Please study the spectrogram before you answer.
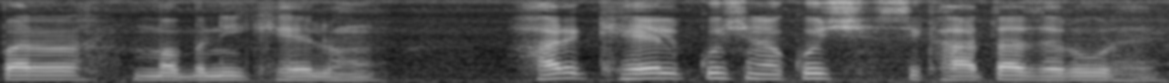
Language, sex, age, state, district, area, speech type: Urdu, male, 18-30, Uttar Pradesh, Balrampur, rural, spontaneous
